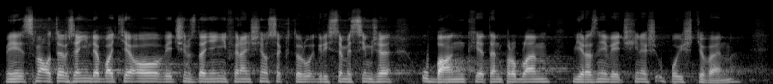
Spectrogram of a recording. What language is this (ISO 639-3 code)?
ces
